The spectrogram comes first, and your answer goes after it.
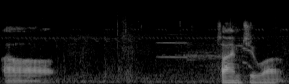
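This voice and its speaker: Deep voice gamer guy rambling over his gameplay, blunt and sweary, slight noise behind. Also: completely flat delivery, drawn-out words, fairly bright tone. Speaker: gaming video creator. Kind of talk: casual gameplay commentary.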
